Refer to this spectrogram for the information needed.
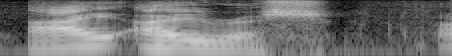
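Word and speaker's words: iIrish: Say it, I-Irish. – I-Irish. – And the first I is a little I, like digital.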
